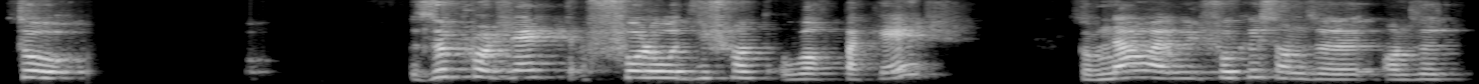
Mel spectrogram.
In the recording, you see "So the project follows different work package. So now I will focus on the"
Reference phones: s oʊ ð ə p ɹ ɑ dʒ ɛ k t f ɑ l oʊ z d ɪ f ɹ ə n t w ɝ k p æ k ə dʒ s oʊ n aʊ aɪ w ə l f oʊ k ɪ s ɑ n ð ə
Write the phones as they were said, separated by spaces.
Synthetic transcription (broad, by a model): s oʊ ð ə p ɹ ɑ dʒ ɛ k t f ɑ l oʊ d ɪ f ɹ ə n t w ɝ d p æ k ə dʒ s oʊ n aʊ aɪ w ə l f oʊ k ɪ s ɑ n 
